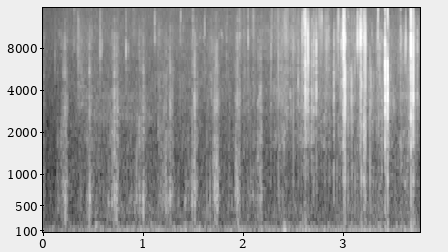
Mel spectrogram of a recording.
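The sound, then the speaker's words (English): A pet rabbit chews on vegetables, giving many crisp, rapid crunching and tearing clicks in an uneven rhythm that grow louder toward the end. “And yes, that was our rabbit Bilbo Baggins eating some veggies.”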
